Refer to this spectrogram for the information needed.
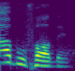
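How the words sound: The name is said with an Arabic accent. "به همون لهجه خودشون میگن ابو فاضل"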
